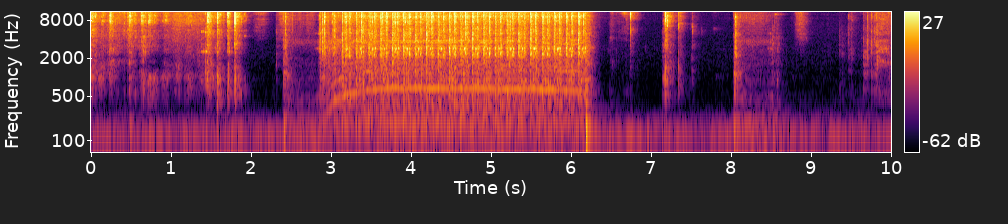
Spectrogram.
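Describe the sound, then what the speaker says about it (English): Sewing machine basting the mesh side of a beach tote with a lengthened stitch, a steady whirring run of about three seconds that starts and stops abruptly, close and fairly loud amid quieter handling noise. "And I'm just going to baste them all the way around."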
